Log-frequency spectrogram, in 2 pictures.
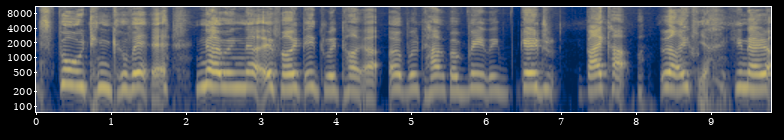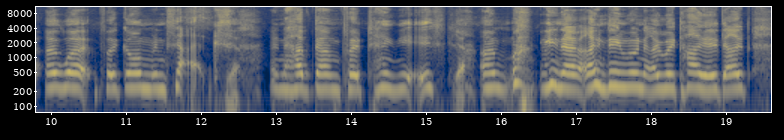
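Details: Adult woman, Paralympic dressage rider, with cerebral palsy from birth that affects her speech; real, not acted; dysarthria due to cerebral palsy.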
